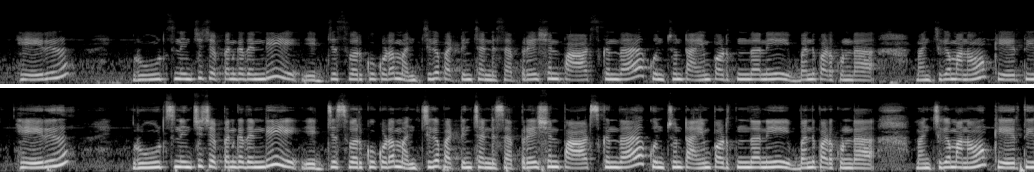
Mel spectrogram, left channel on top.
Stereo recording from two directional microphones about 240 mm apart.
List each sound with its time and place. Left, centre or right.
0.2 s speech: right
